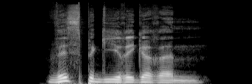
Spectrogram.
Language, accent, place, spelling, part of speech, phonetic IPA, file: German, Germany, Berlin, wissbegierigerem, adjective, [ˈvɪsbəˌɡiːʁɪɡəʁəm], De-wissbegierigerem.ogg
- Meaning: strong dative masculine/neuter singular comparative degree of wissbegierig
